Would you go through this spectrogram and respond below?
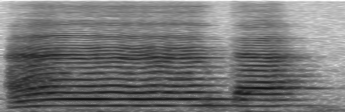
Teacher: you have to say half noon and half ta by not pressing your teeth like so. Anta. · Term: ikhfa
